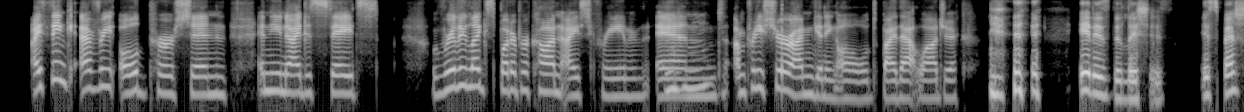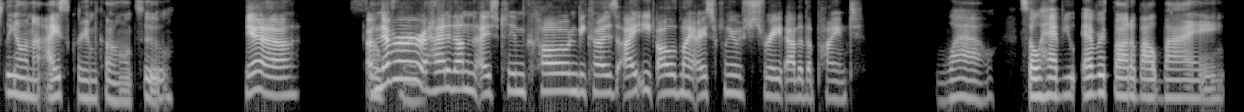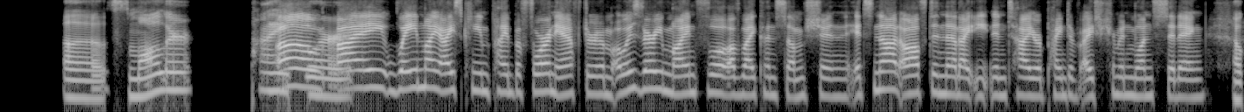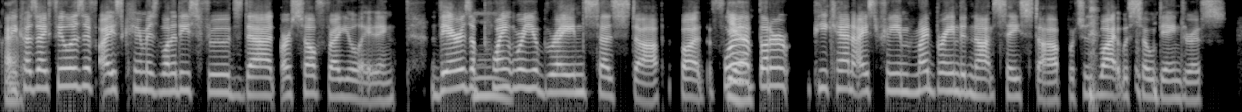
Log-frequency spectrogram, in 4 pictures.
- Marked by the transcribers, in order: "pecan" said as "precan"; other background noise; chuckle; "cream" said as "keem"; "cream" said as "kweem"; "cream" said as "keem"; chuckle
- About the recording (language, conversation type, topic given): English, unstructured, How do I balance tasty food and health, which small trade-offs matter?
